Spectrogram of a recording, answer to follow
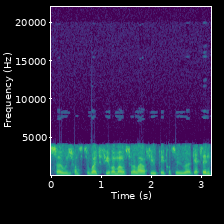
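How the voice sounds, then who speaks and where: Speaking at a very fast pace, a man with a British accent has a fairly low pitch. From Britain. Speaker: technology executive giving a conference talk. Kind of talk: conference presentation. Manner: halting, many fillers and repetitions.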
